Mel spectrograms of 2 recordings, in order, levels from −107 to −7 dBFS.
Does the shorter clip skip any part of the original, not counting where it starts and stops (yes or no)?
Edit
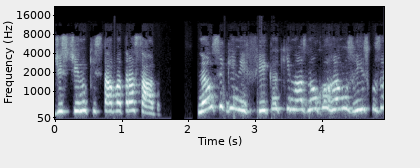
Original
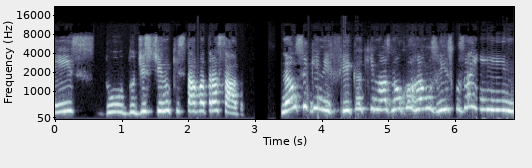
no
